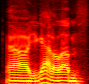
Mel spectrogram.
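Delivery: ordinary talk, nothing marked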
